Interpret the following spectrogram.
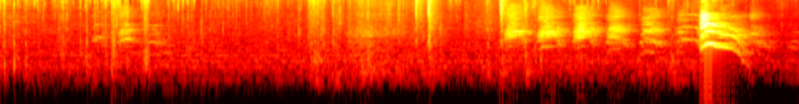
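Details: American Shorthair cat at the Coo&RIKU pet shop: soft rustling at first, then a run of short nasal pulses and a final louder meow that falls in pitch.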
